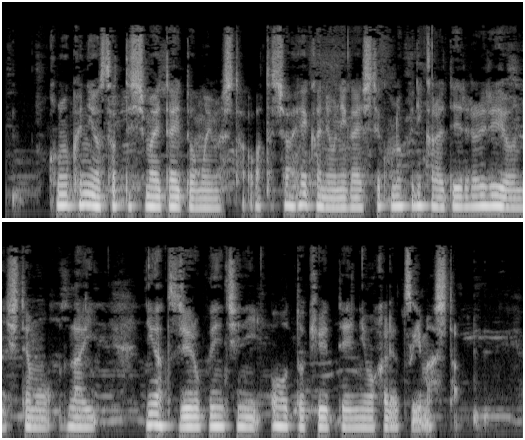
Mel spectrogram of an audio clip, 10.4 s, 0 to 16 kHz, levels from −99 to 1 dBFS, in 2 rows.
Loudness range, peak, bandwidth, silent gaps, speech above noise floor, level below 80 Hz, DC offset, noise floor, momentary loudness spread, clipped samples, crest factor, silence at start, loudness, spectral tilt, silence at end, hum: 1 LU; -6 dBFS; 11 kHz; none; 21 dB; -56 dBFS; under 0.1%; -44 dBFS; 10 LU; under 0.1%; 16 dB; 0.1 s; -24 LUFS; -6 dB/octave; 0.15 s; none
